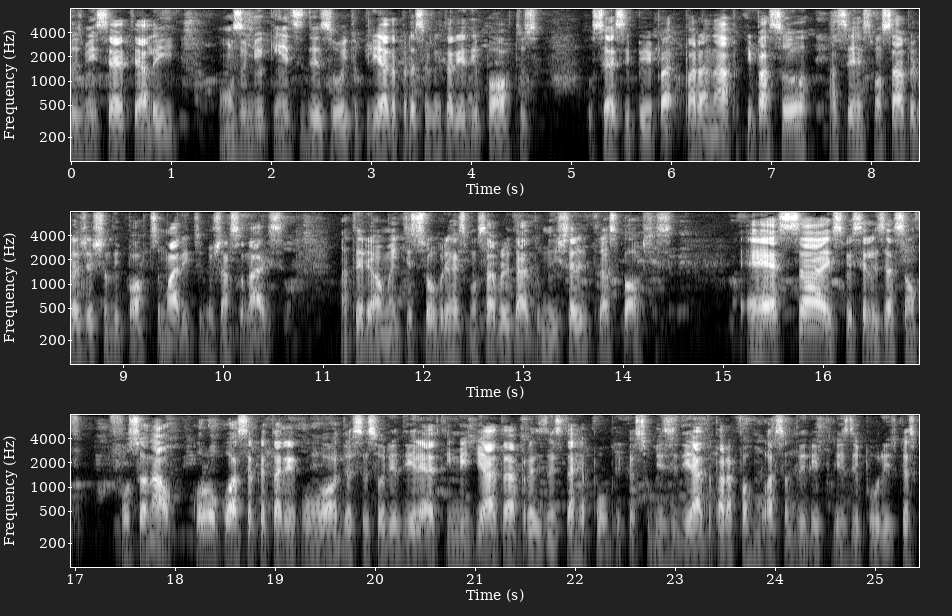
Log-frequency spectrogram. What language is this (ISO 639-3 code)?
por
